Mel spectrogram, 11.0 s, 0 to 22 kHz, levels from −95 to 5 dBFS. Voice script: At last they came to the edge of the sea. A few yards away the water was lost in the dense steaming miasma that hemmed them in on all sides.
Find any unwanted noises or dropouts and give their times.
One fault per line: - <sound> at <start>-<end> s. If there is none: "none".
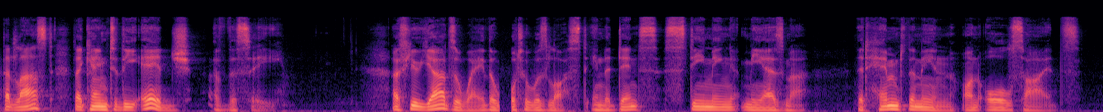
- dropout at 5.0-5.1 s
